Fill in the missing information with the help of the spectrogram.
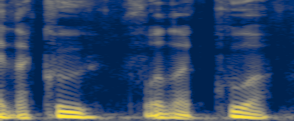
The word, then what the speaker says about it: kua: So, you know, South Taranaki is like for kua, K-U-A. So North Taranaki, our old people used to pronounce it kua, right? Kua. More of a K-O-A. – Oh, yeah. – Kua. Kua aere, you know. And then down south, ku aere. They don't say the A, ku aere.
